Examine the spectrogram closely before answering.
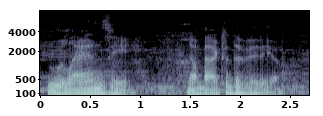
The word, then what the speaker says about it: Ulanzi: quick review for the ulani lights that I bought ulani ulani I don't know how to pronounce that exactly but wrong on both counts it's actually ulanzi now back to the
